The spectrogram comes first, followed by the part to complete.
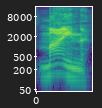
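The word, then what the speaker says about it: MAY'N: Lastly, performing the show's theme song, Love is the Strongest, interesting title for Gavan show, is Mine, and that's spelled MAY''N, who I've never heard of.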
